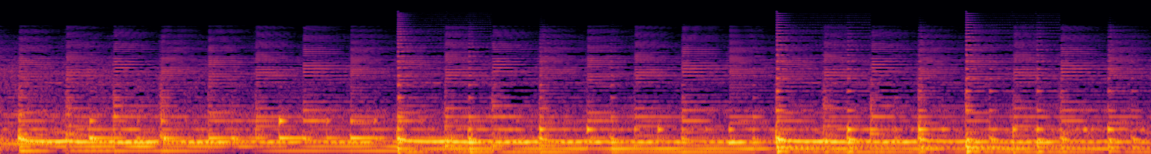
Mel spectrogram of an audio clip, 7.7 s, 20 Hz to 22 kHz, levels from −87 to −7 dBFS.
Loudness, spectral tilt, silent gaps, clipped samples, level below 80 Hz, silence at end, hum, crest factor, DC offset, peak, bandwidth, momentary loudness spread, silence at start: -21 LUFS; -7.5 dB/octave; none; under 0.1%; -38 dBFS; 0 s; none; 16 dB; under 0.1%; -4 dBFS; 11.5 kHz; 4 LU; 0 s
